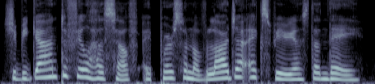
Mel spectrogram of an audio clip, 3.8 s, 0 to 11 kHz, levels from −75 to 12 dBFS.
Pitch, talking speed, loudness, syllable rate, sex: 235 Hz, 190 wpm, -17 LUFS, 5.4 syllables/s, female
